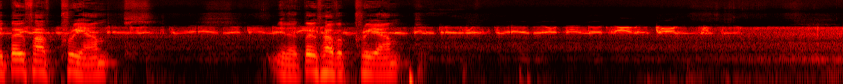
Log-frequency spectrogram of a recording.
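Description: A man's voice speaks over a crackly radio loudspeaker.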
